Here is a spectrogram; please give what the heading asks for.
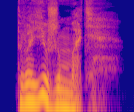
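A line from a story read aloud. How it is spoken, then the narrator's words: Breathed out. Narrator (Russian): выдохнул я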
